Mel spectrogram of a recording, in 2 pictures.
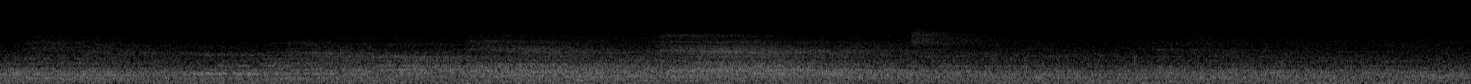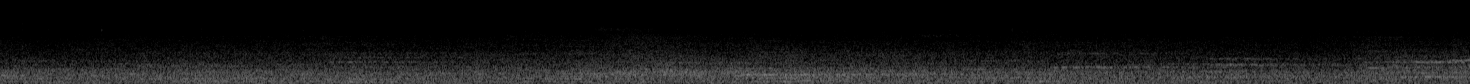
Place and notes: Zürich, ETH, Schweiz - Raumklang, Treppenhaus
Zürich, Switzerland, 8 June 2002, ~13:00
